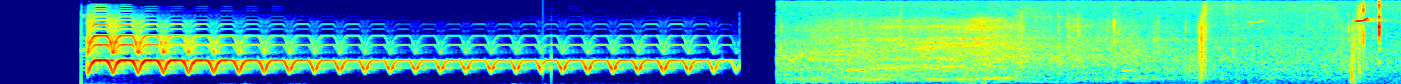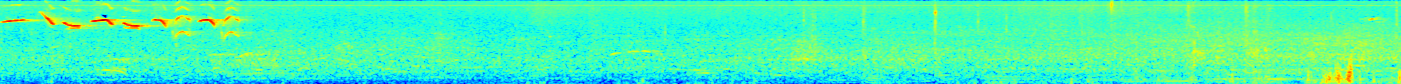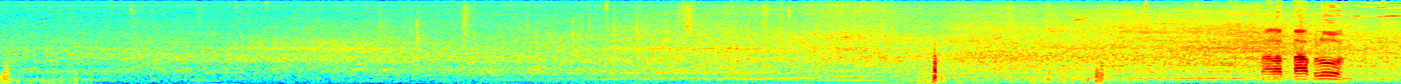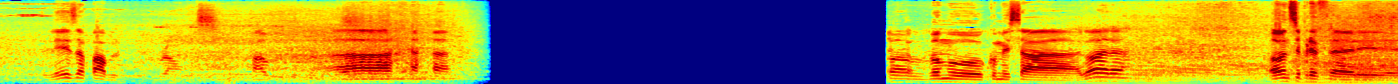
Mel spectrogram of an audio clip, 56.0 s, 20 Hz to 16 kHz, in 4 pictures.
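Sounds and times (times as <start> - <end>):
emergency siren yelping: 0.8 - 7.4
distant traffic hum: 7.8 - 46.9, 50.9 - 56.0
street noise hiss: 7.8 - 46.9.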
